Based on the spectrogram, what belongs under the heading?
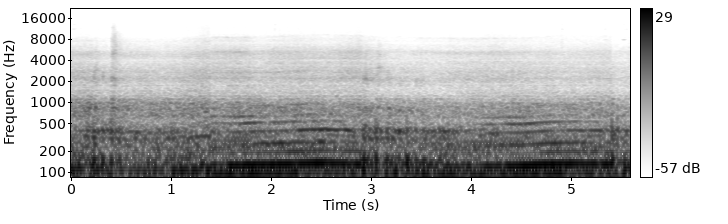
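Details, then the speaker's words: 2017 facelift Audi S3 (8V) on High Street in Dynamic mode, manual mode, with the standard exhaust: a deep, steady, smooth rumble as revs gently rise and hold under light load, with no rasp or blowing. Normal exhaust note. "so again back on High Street so Dynamic mode manual mode and the standard exhaust"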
